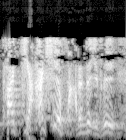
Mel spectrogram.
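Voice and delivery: usual speaking voice

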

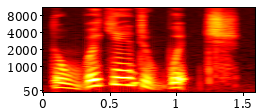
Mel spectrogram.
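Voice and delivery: usual speaking voice

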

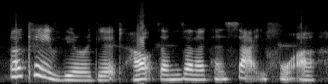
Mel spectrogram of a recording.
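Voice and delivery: ordinary talk

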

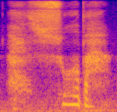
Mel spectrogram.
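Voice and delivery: slow hushed whisper, barely voiced; whispered reply. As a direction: whisper back, keeping it secret. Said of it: "小声地问". (缓慢的悄声耳语)

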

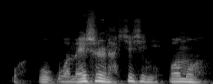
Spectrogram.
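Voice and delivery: soft, hurried faltering thanks; weak stammer. A narrator's reading. Xiaotao thanking Auntie after being freed, weak stammer. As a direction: stumble softly over the opening, then thank meekly. Recovering after needle treatment.

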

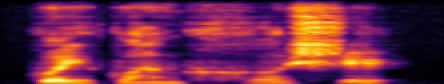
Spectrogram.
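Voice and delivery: put-on slow old Taoist voice, unhurried; faintly amused Taoist. A narrator's reading. Old Taoist receives an official at his hut, faintly amused. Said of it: "微微笑道".

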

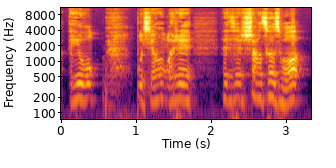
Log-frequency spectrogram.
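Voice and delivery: high, pressed urgent plea; sudden urgent need. Acted. Teacher acts out a sudden toilet need among friends, urgent. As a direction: act out being caught short.

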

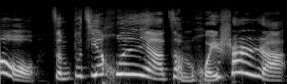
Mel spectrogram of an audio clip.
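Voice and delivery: high, loud, hammed-up gasp of disbelief; exaggerated shock. Nosy neighbor loudly mocks the unmarried daughter, exaggerated shock. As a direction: play up the old lady's shock. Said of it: "巨夸张".

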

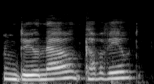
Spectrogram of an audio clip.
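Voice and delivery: jolly friend at the table; cheerful Traddles. A narrator's reading. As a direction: Traddles cheerfully addressing his host. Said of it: "cheerfully examining the dish".

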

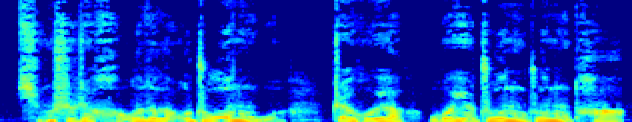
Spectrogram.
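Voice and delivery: a hint of a sly Bajie; voiced Bajie scheming. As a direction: plot the prank with mischief. Bajie plotting a prank.

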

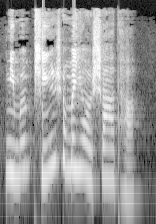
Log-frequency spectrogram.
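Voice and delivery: high, loud indignant challenge; loud shout. Acted. Companion defending the accused before angry villagers, shouting indignantly. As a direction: shout the crowd down, pitched high. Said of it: "立马站起来大声喊道".

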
